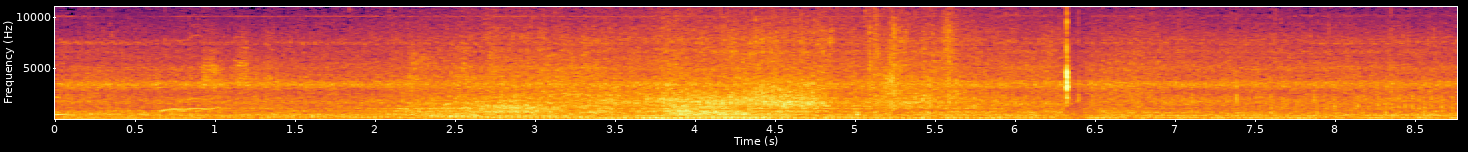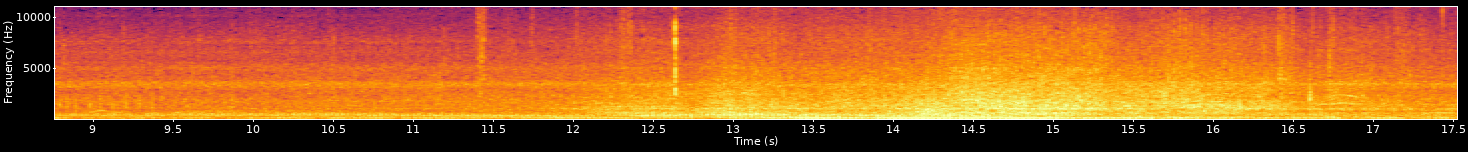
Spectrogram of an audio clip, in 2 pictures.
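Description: Engine drone from a passing vehicle or aircraft, swelling twice, around four seconds in and again near the end. A single sharp click comes about six seconds in.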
